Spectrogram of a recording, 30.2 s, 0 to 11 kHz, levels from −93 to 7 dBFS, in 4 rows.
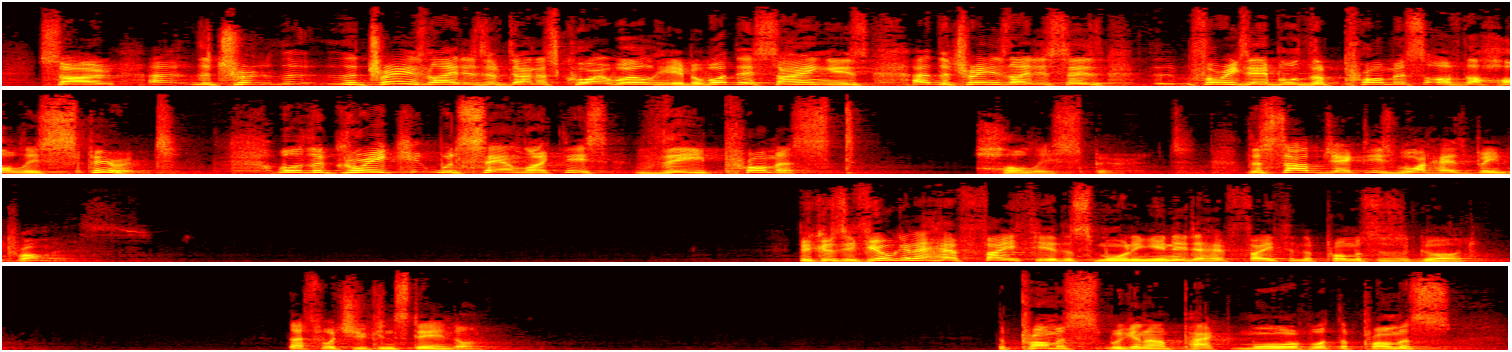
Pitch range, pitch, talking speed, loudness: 145-205 Hz, 155 Hz, 170 wpm, -18 LUFS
